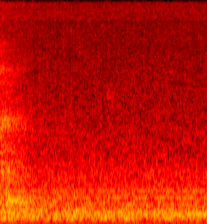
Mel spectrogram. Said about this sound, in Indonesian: Baik Mbak, lagi hujan di sini.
